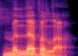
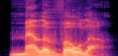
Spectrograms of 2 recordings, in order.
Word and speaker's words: Maleva: Also, how many Americans cannot pronounce Maleva? C can I just point that out? I have seen far too many people from the US saying Malivola and I'm sitting here and go the what?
